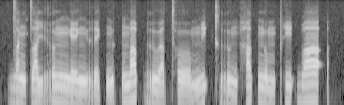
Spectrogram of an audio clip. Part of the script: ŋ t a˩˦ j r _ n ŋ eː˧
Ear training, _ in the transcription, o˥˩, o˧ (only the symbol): o˧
